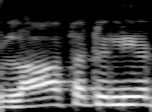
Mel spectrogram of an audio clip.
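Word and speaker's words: Le Chatelier: ठीक है, तो ला सर्टेलियर प्रिंसिपल लिखेंगे। ला, इट is French pronunciation, ला सर्टेलियर principal. Some people used to say it's La Chatelier, but it is La Chatelier principle, La Chatelier principle.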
